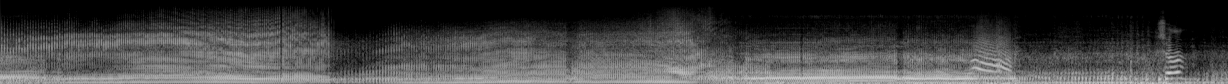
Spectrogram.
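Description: Yamaha HL500's 500cc single-cylinder four-stroke motocross engine being ridden hard, revving up and down so its pitch repeatedly rises and falls with the throttle.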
